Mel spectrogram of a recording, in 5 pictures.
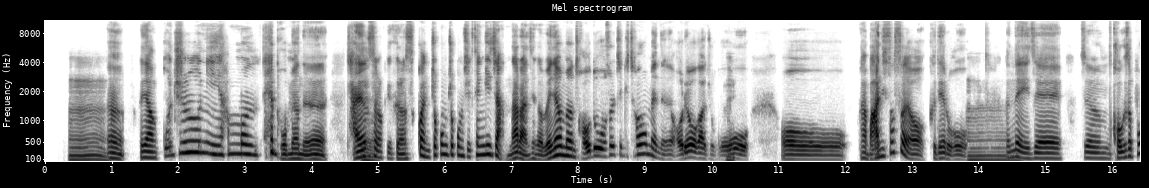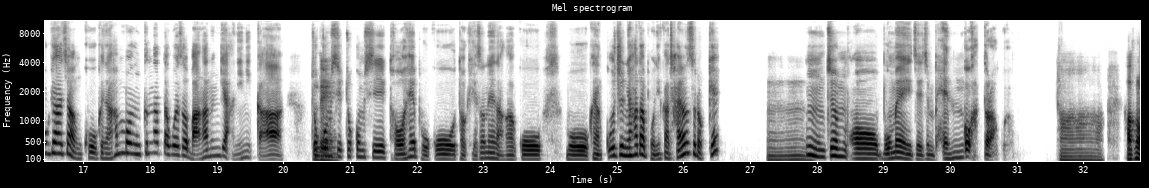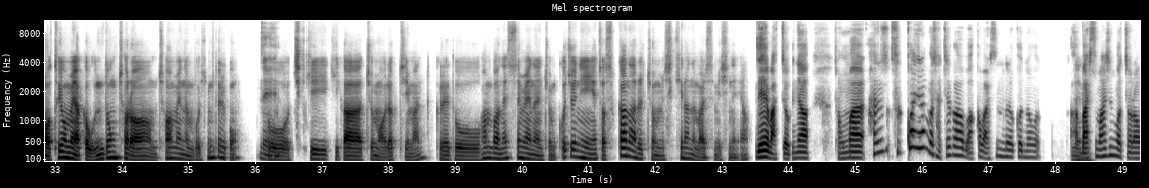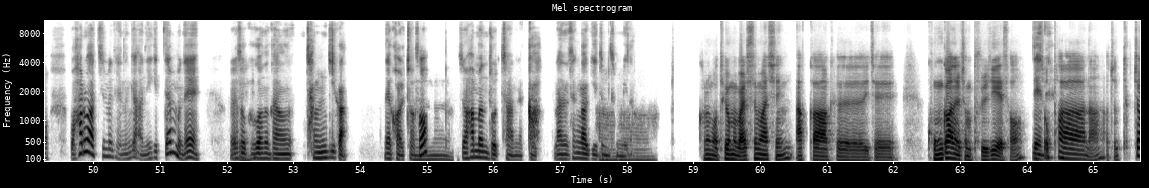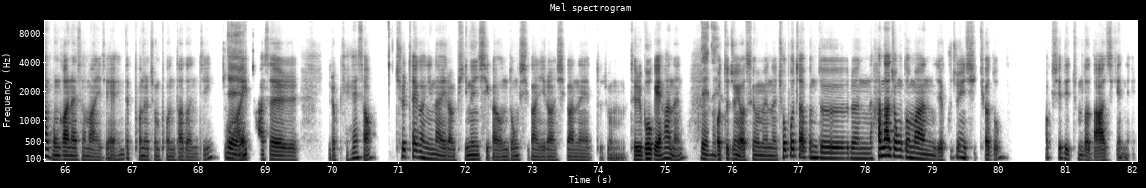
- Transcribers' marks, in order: other background noise; tapping
- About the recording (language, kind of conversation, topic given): Korean, podcast, 휴대폰 사용하는 습관을 줄이려면 어떻게 하면 좋을까요?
